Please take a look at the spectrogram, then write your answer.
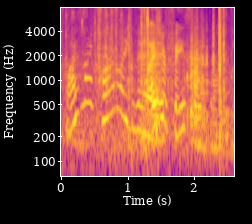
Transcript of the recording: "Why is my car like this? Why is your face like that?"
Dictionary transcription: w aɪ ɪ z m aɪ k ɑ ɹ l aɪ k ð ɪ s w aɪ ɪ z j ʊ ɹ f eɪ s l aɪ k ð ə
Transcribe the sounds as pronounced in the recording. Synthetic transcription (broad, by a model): w aɪ ɪ z m aɪ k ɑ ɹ l aɪ k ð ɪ w aɪ ɪ z j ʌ ɹ f eɪ s l aɪ k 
